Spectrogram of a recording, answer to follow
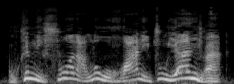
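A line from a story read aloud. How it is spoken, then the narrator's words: Anxious call. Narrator (Chinese): 他心里急啊，于是他又接着喊了一句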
